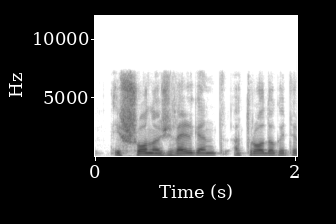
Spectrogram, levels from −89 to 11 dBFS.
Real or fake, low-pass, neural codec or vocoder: real; 7.2 kHz; none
